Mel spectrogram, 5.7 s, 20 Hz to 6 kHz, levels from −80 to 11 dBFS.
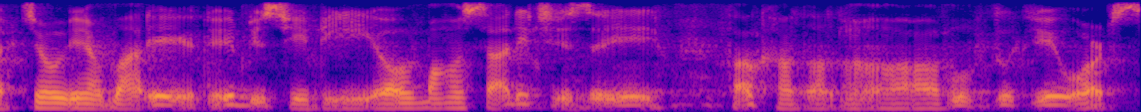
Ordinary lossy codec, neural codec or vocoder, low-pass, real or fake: none; autoencoder, 22.05 kHz, a latent of 192 numbers a frame, VITS, trained on one speaker; 5.4 kHz; fake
